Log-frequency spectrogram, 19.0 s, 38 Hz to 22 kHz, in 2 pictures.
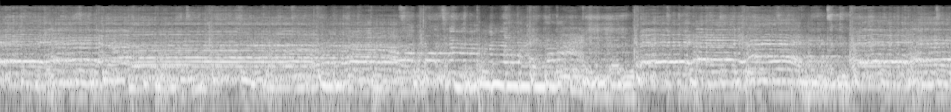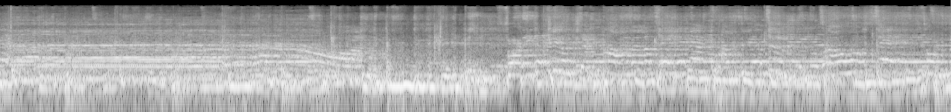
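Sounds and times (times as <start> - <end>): low sung bass line: 0.0 - 19.0
male voices singing a cappella: 0.0 - 19.0.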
